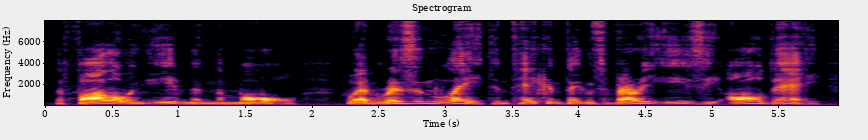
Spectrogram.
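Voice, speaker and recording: A man narrating a dramatized audiobook story in a measured, clearly phrased and expressive way. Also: mid-range voice.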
